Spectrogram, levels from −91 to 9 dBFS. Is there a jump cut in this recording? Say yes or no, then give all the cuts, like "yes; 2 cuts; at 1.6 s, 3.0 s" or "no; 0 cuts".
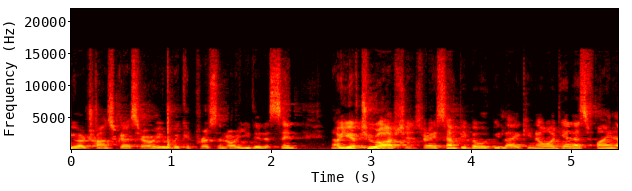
no; 0 cuts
